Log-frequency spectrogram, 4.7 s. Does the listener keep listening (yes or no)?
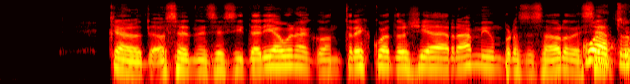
no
